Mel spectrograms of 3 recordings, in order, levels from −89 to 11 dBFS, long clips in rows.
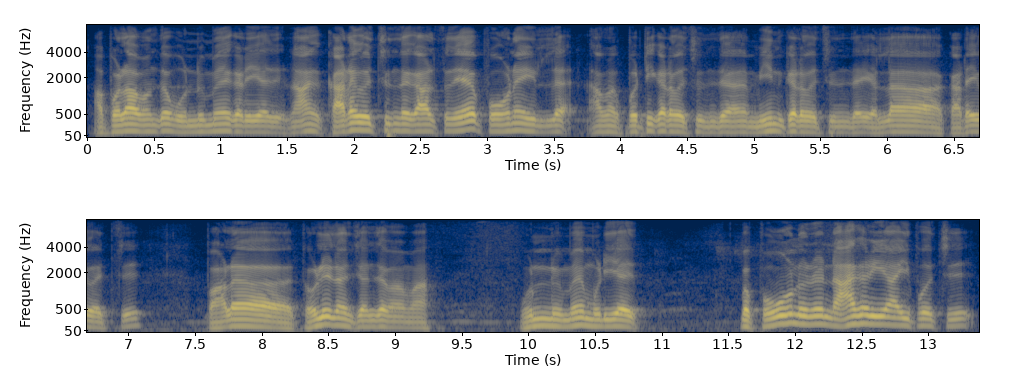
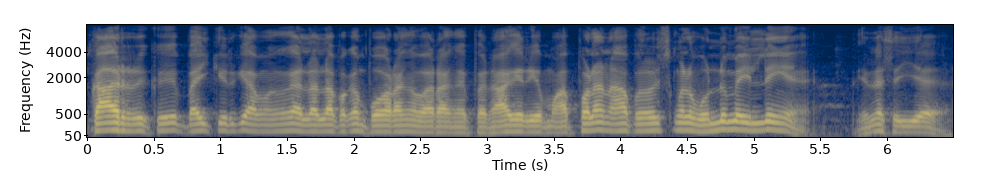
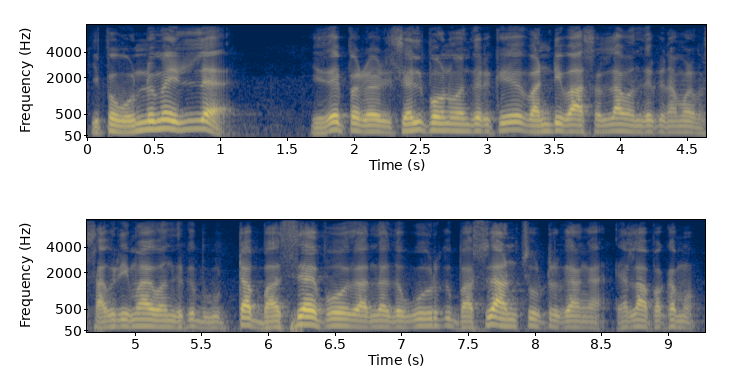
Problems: none marked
